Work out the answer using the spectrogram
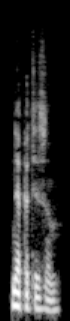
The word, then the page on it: nepotism: Australian English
